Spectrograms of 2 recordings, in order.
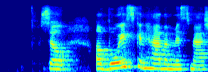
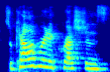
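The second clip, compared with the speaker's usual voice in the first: normal talking voice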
